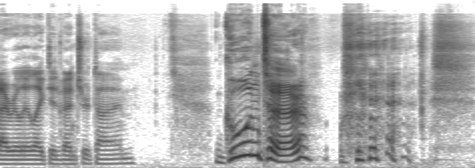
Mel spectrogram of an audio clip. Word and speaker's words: Gunter: Gunter. Right. That is how you pronounce it.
